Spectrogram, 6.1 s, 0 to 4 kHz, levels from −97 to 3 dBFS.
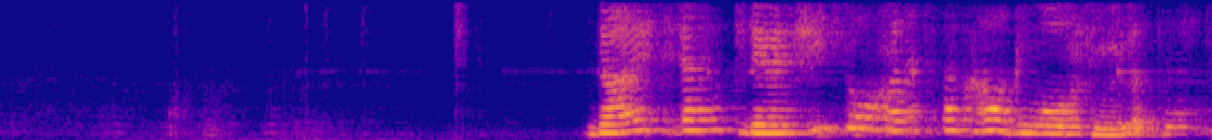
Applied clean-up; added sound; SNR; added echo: neural mask model DeepFilterNet 3.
